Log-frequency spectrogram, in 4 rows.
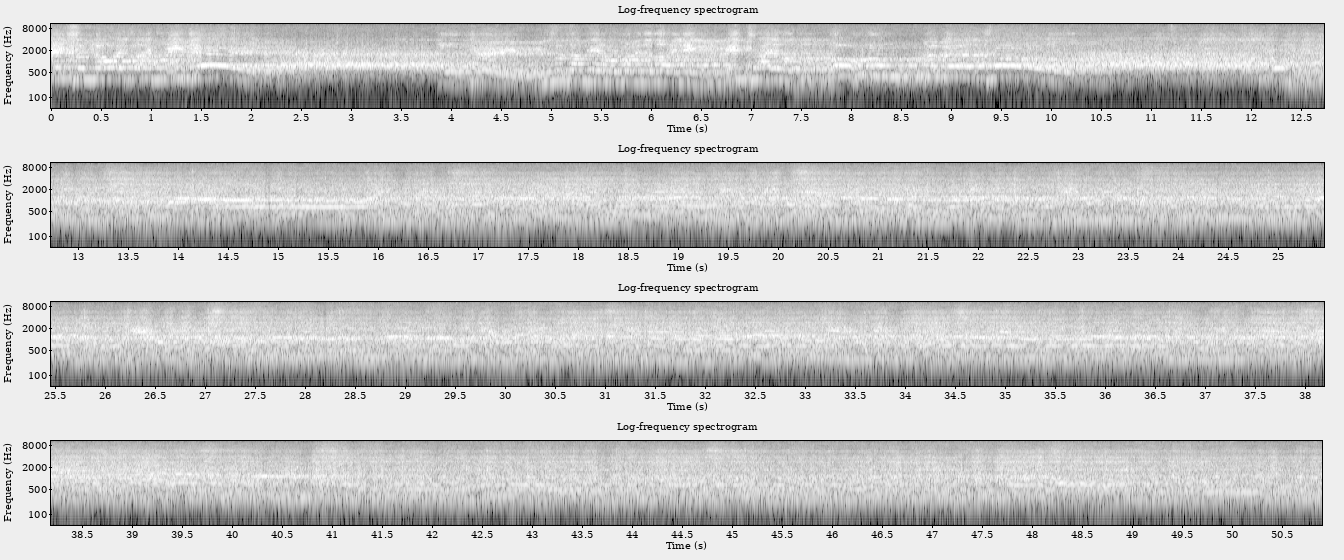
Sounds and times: Speech: 0:00.0 - 0:02.2, 0:03.9 - 0:10.4
Music: 0:00.0 - 0:50.9.

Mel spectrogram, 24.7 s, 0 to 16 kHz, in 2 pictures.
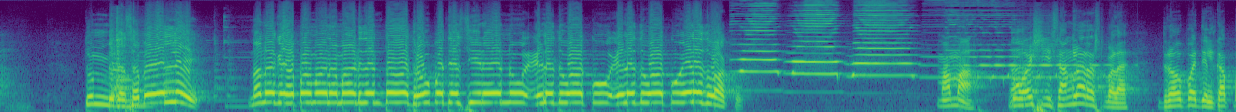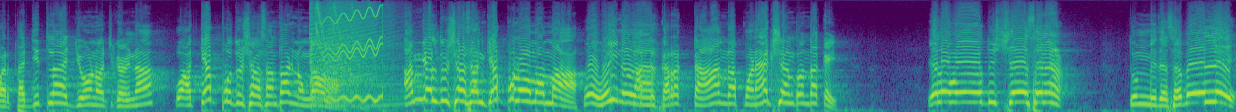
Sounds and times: Speech: 0:00.9 - 0:07.4, 0:09.4 - 0:15.5, 0:16.4 - 0:20.8, 0:21.6 - 0:24.7.

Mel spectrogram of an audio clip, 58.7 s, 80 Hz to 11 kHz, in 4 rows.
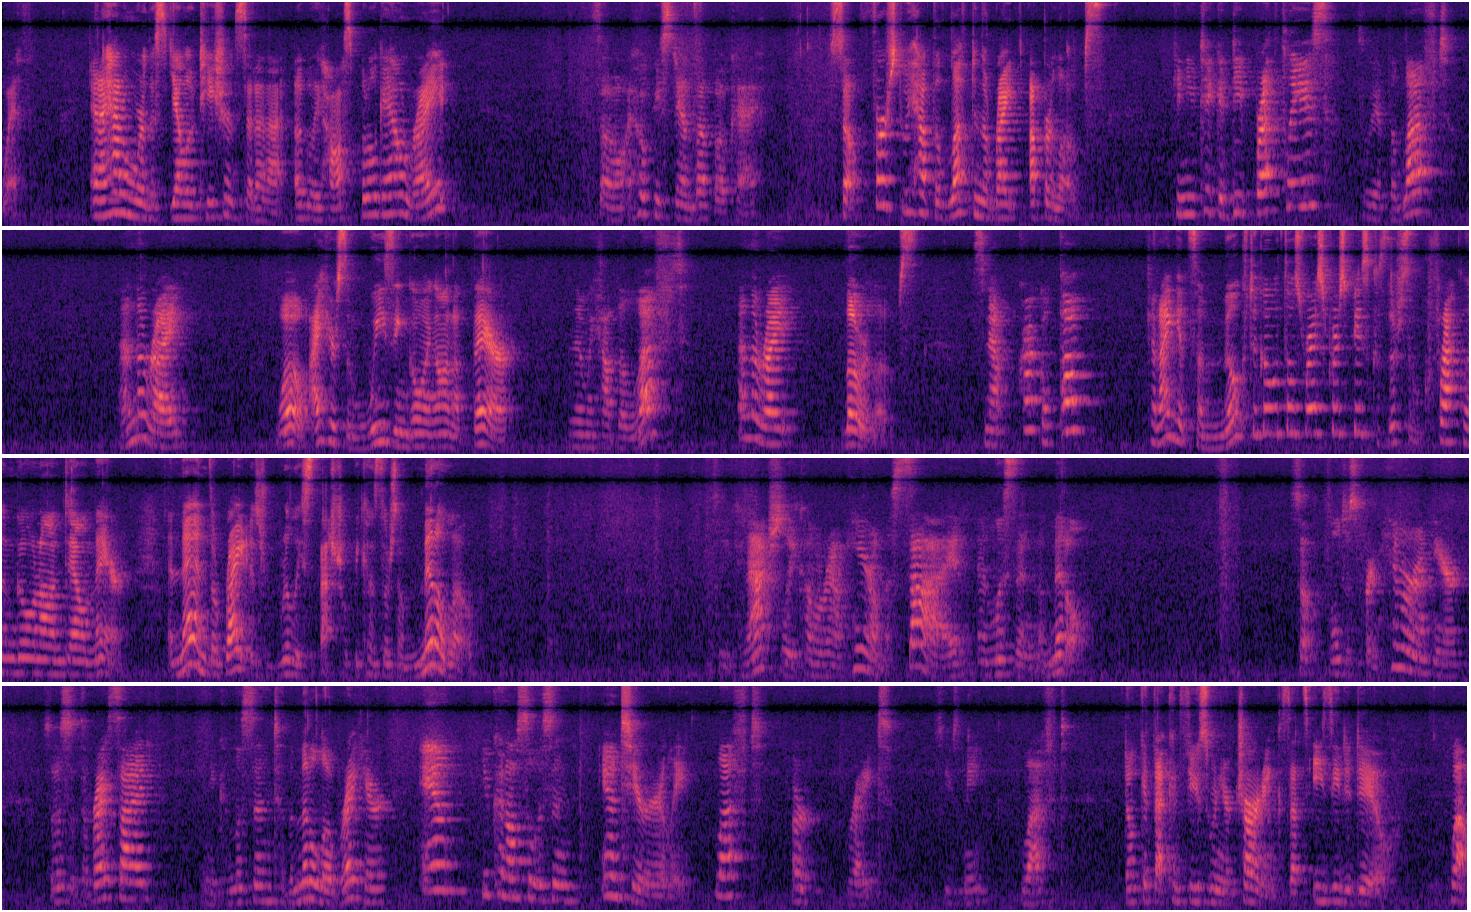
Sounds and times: Speech: 0:00.0 - 0:00.3, 0:00.9 - 0:04.6, 0:05.9 - 0:07.7, 0:08.3 - 0:11.1, 0:11.7 - 0:14.6, 0:15.8 - 0:16.6, 0:17.4 - 0:34.1, 0:36.4 - 0:40.3, 0:42.2 - 0:58.6.

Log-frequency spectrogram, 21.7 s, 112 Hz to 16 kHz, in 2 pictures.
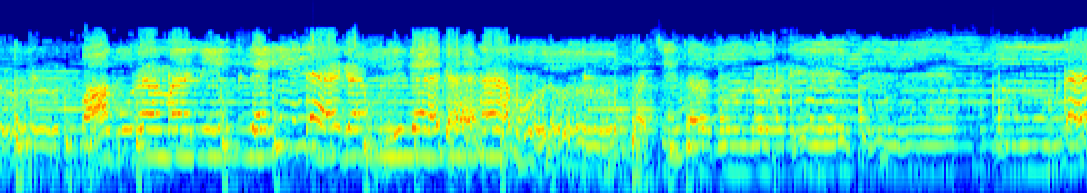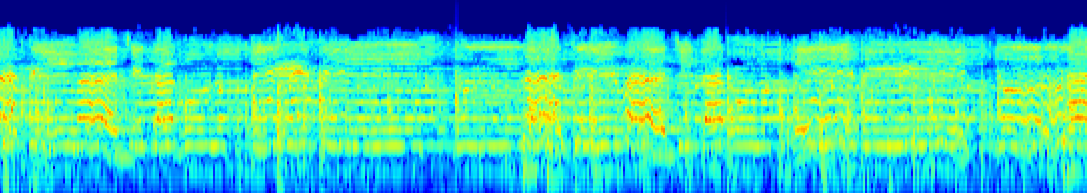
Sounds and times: Carnatic music: 0:00.0 - 0:21.7.

